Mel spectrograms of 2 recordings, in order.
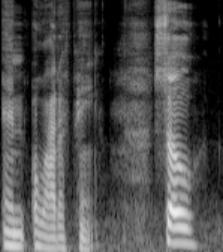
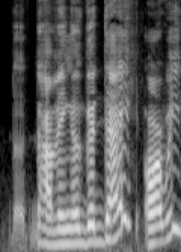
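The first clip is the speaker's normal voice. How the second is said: talking while chuckling, laughing through the words; 3 semitones higher than usual. Retelling own reply to an unhelpful receptionist, imitating laughing while talking. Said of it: "I'm kinda laughing at this point".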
